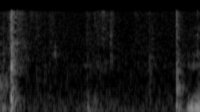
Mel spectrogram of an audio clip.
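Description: A sharp click just after the start, then a few faint ticks of handling noise; a man's voice murmurs at the very end.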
